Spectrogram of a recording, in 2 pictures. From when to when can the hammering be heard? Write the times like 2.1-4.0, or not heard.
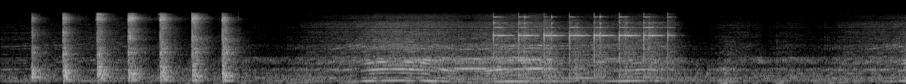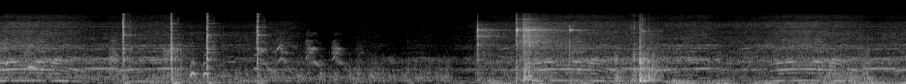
0.3-2.4, 4.9-6.8, 10.2-11.8, 13.8-15.7.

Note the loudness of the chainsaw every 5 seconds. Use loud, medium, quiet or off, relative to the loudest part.
loud, loud, medium, loud.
